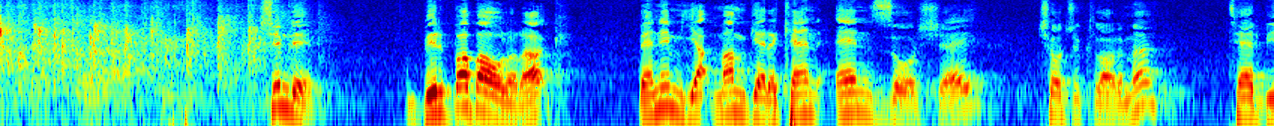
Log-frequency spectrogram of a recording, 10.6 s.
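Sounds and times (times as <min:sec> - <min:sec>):
audience applause: 0:00.0 - 0:02.6
speech: 0:02.2 - 0:02.8, 0:03.4 - 0:04.7, 0:05.3 - 0:10.6.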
